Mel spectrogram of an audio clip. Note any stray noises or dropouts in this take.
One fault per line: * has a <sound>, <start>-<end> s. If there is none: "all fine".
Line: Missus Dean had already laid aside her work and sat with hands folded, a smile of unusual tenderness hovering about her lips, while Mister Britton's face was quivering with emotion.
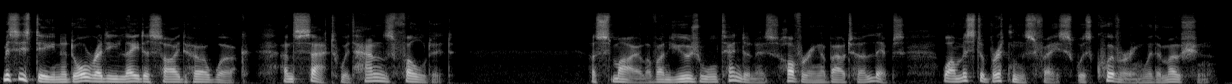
all fine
